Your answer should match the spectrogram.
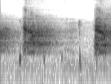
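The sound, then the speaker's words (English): A dog gives a whiny, drawn-out vocalization in two bursts, its pitch bending so it sounds like it is saying 'cornflakes'; fairly loud, with no one talking. “There is a dog saying cornflakes.”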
